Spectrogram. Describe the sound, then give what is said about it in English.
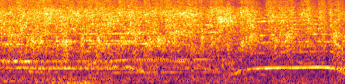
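A crowd bursts into steady, loud applause with dense clapping and scattered cheers and whoops, sustained throughout without a break. “That calls for a round of applause.”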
